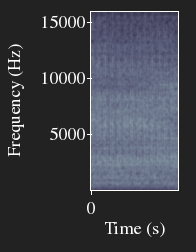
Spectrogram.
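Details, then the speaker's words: 1985 Iltis restart after sitting, on petrol about two and a half years old: steady, even idle with no knocks, misses or dips; a good, nice-sounding, cleanly running engine; normal idle. "okay this is a good good noise engine it sounds really nice"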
